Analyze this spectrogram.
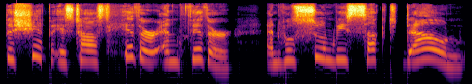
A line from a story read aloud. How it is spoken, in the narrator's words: cried the crew again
